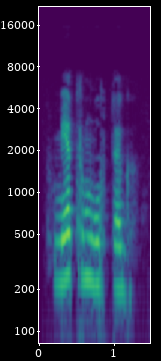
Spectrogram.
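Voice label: "метр муртӧг", Komi, female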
